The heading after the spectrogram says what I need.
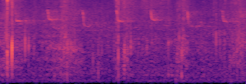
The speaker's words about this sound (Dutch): Ik vind dat gewoon geweldig om te horen elke keer die stap en het kraken van de kiezels. Dat geeft mij rust en ook een goed gevoel dat ik in beweging ben.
